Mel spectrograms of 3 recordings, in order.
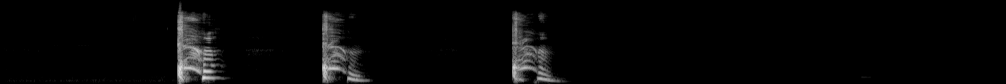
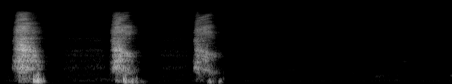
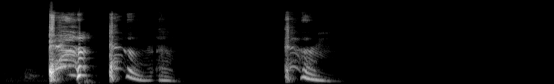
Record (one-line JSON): {"three_cough_length": "10.1 s", "three_cough_amplitude": 32768, "three_cough_signal_mean_std_ratio": 0.22, "exhalation_length": "4.5 s", "exhalation_amplitude": 28048, "exhalation_signal_mean_std_ratio": 0.29, "cough_length": "5.5 s", "cough_amplitude": 32768, "cough_signal_mean_std_ratio": 0.26, "survey_phase": "beta (2021-08-13 to 2022-03-07)", "age": "65+", "gender": "Female", "wearing_mask": "No", "symptom_none": true, "smoker_status": "Ex-smoker", "respiratory_condition_asthma": false, "respiratory_condition_other": false, "recruitment_source": "REACT", "submission_delay": "3 days", "covid_test_result": "Negative", "covid_test_method": "RT-qPCR", "influenza_a_test_result": "Negative", "influenza_b_test_result": "Negative"}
